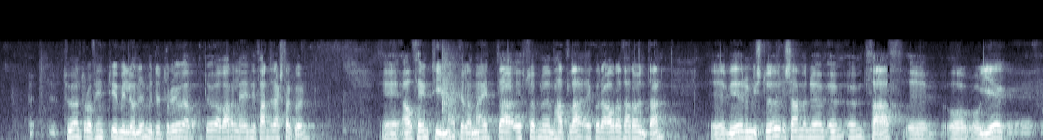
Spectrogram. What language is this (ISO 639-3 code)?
isl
